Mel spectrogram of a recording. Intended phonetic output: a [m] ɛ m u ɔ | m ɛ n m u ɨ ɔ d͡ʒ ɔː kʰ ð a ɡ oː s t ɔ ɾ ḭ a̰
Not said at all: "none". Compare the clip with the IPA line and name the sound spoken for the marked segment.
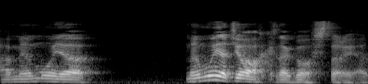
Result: m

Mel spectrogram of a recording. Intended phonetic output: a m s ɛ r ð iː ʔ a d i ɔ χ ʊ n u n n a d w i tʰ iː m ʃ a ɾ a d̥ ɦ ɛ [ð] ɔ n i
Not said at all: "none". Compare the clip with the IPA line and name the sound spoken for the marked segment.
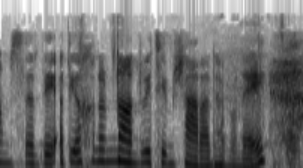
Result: v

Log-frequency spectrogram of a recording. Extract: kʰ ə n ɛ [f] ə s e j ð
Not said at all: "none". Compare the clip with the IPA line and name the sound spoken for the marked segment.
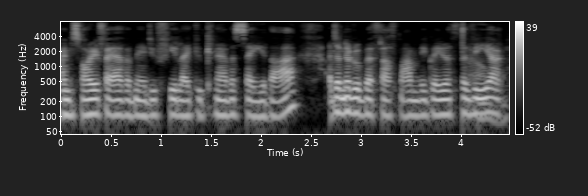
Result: v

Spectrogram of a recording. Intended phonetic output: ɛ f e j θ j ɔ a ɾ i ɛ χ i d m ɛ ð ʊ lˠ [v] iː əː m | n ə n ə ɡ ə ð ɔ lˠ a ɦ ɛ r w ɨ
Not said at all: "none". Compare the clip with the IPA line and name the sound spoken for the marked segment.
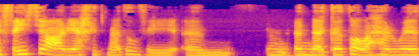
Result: v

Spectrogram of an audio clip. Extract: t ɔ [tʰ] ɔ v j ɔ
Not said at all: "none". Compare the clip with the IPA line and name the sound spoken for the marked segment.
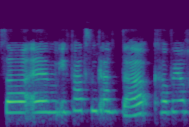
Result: kʰ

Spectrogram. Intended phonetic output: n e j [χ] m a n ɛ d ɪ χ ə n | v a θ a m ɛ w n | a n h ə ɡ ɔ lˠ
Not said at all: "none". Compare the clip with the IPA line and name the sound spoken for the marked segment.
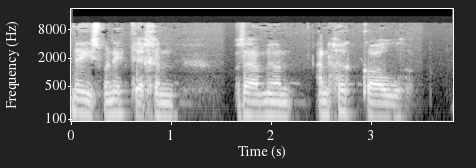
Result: s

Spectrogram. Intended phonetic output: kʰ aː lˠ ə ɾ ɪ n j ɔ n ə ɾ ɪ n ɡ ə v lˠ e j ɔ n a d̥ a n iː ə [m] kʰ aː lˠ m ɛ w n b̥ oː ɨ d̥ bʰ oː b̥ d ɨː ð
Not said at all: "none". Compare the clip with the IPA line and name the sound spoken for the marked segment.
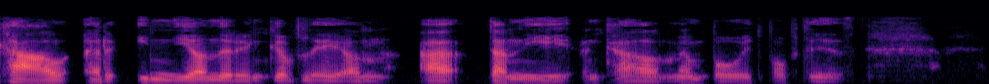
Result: n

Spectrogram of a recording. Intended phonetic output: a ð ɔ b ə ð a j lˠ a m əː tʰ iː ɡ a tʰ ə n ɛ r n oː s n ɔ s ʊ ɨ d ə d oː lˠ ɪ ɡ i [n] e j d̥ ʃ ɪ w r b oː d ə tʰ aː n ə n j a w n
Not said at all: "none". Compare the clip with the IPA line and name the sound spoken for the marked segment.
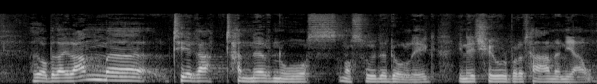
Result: n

